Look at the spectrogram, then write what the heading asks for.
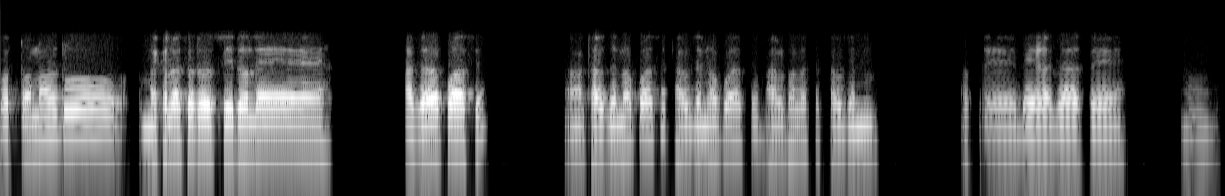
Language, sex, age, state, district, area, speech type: Assamese, male, 45-60, Assam, Sonitpur, urban, conversation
